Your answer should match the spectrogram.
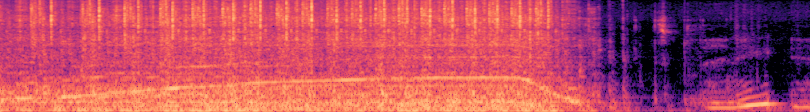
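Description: A sewing machine runs a zigzag stitch on transparent junk journal pockets, a loud steady mechanical whir with rapid needle chatter for about three seconds, then stops as a voice speaks briefly.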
